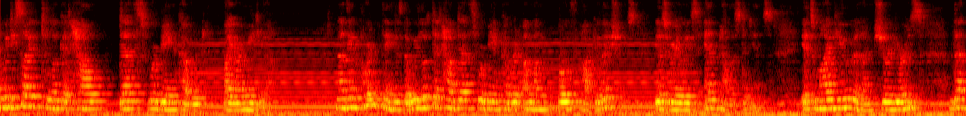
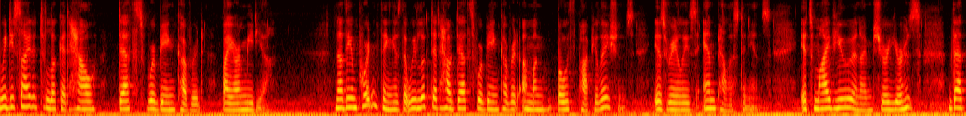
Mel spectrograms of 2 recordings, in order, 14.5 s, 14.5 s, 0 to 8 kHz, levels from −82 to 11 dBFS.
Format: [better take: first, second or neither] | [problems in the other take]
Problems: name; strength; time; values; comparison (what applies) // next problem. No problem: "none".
second | background sound (Bowed string instrument); 13 dB below the speech // room echo; dies away in 0.6 s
